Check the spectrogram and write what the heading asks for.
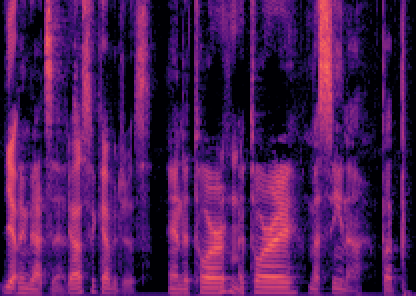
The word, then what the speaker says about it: Ettore Messina: And Ettore Messina, but pronounce it in an Italian accent.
